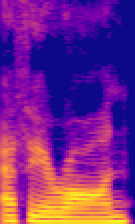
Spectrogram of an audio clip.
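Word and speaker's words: Faraon: relax your body well pronounce the Mantra farion like this Faron many times but mentally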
